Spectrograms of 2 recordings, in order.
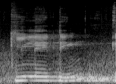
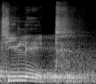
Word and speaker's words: chelate: बहुत सारे स्टूडेंट्स इसको जो प्रोनाउंस करते हैं वो करते हैं चीलेट। That is, this is नॉट अ चीलेट but this is actually कीलेट और कीलेटिंग एजेंट्स।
